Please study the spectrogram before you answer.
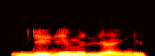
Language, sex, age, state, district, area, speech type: Urdu, male, 18-30, Uttar Pradesh, Saharanpur, urban, conversation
